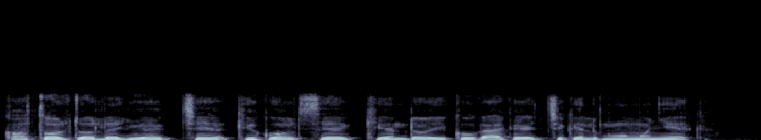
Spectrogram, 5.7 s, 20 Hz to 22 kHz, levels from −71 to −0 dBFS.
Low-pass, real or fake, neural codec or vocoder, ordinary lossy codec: 7.2 kHz; fake; codec, 16 kHz, 16 kbps, FunCodec, trained on LibriTTS, 50 frames a second; none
